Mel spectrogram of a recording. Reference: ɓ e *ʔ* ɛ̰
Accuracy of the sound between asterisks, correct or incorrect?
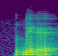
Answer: correct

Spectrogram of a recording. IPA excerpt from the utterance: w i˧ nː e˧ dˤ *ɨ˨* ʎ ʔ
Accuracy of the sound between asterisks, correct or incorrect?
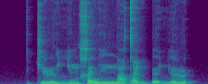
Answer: incorrect: e˨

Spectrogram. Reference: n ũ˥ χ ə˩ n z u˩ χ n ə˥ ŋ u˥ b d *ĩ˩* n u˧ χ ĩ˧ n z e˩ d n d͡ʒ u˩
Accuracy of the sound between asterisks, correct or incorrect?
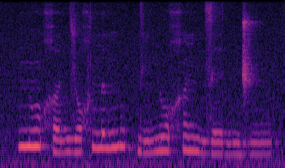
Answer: correct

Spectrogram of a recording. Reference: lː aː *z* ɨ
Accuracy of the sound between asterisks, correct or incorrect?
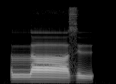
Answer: correct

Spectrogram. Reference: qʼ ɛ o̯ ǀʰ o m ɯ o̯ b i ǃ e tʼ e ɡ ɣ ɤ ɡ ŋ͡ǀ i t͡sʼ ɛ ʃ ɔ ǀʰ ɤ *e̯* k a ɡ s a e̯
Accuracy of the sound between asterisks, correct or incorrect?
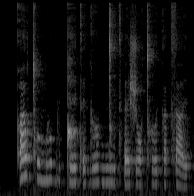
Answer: correct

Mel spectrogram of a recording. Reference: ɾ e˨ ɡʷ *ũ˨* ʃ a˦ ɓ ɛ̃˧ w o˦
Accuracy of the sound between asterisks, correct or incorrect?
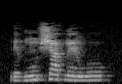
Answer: incorrect: ũ˧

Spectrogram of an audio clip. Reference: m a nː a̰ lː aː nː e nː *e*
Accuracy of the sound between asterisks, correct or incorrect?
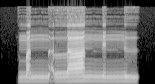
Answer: incorrect: ɨ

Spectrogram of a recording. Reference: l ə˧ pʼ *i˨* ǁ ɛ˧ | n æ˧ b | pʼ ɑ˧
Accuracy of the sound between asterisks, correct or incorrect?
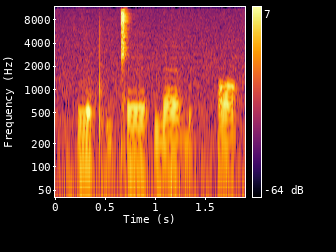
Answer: correct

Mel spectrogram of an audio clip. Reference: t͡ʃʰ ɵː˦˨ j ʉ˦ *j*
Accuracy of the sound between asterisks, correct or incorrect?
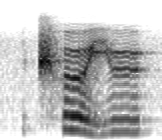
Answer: incorrect: none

